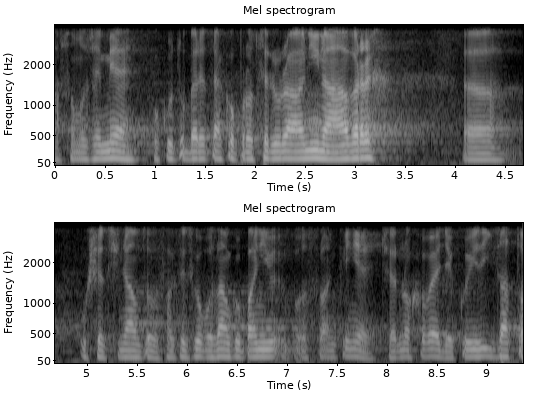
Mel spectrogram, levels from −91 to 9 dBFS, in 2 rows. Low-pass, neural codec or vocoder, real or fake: 3.6 kHz; none; real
